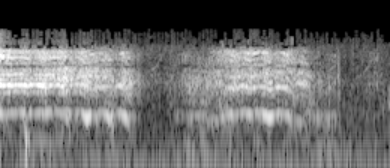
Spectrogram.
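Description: A colt with an injured, nearly healed leg whinnies in two loud, shrill harmonic neighs with a short pause between them. No other sounds are heard.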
